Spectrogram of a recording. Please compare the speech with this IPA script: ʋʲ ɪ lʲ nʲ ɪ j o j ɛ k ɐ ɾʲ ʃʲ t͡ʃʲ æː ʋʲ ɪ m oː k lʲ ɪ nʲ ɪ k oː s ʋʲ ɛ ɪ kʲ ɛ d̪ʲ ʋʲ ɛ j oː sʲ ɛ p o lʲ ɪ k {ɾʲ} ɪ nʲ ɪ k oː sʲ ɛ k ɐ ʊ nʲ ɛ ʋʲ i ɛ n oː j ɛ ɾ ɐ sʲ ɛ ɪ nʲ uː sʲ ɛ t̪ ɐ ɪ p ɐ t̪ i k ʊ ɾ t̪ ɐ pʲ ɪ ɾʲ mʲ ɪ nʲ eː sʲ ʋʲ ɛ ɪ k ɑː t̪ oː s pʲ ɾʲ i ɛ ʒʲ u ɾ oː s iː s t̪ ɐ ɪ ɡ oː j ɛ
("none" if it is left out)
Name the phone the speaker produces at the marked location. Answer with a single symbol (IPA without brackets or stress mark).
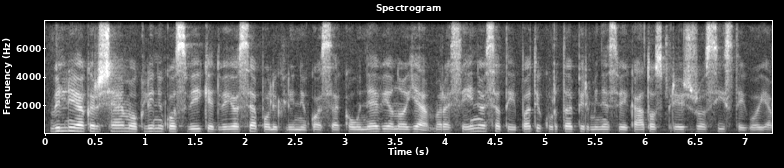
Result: lʲ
